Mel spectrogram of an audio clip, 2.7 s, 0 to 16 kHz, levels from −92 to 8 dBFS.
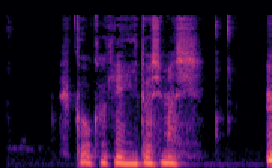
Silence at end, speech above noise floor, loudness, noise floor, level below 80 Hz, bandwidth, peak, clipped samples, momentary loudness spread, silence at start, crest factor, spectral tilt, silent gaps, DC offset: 0 s; 45 dB; -27 LUFS; -71 dBFS; -62 dBFS; 11.5 kHz; -8 dBFS; under 0.1%; 19 LU; 0.6 s; 20 dB; -5.5 dB/octave; none; under 0.1%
